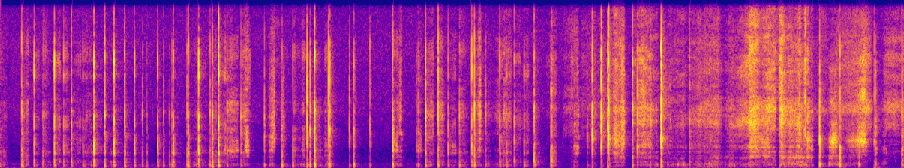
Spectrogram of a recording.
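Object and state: Hollow empty box.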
